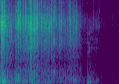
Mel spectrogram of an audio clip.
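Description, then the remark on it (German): Busy crinkling and rustling of a plastic bag being pulled open to unwrap a book, lasting about a second, then a soft knock before it falls silent. No one speaks. “Es ist eingepackt und au, ich habe mich hier so gelümmelt, dass ich das nicht gut. Es macht Geräusche.”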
